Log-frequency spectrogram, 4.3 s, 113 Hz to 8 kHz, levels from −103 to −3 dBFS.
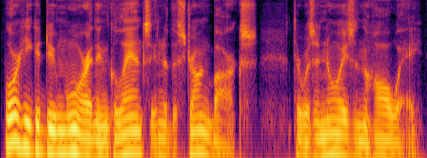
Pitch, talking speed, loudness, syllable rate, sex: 100 Hz, 265 wpm, -17 LUFS, 7.1 syllables/s, male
